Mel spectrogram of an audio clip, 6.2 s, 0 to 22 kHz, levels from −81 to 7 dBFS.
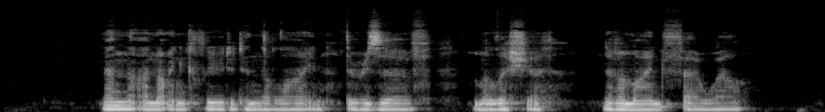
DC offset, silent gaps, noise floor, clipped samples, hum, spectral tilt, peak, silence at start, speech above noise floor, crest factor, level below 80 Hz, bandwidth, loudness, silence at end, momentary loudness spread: under 0.1%; none; -67 dBFS; under 0.1%; none; -6 dB/octave; -4 dBFS; 0.75 s; 49 dB; 16 dB; -54 dBFS; 9.4 kHz; -20 LUFS; 0.6 s; 12 LU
